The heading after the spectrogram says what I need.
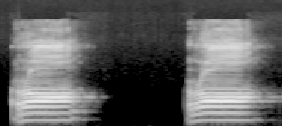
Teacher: র 1 থেকে 2 বার এভাবে উঠানামা করবে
